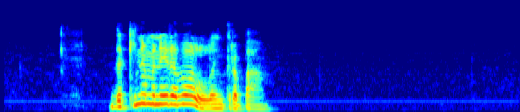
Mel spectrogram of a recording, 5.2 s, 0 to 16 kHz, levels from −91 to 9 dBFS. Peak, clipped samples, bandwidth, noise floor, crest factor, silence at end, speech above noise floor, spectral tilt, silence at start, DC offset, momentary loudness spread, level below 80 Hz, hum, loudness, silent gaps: -2 dBFS; under 0.1%; 6.2 kHz; -74 dBFS; 18 dB; 2.55 s; 59 dB; -8 dB/octave; 1.1 s; under 0.1%; 13 LU; -64 dBFS; none; -16 LUFS; none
